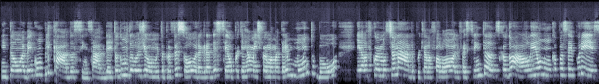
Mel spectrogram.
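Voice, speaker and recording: Projected and raised, a woman's high voice has a bright, sharp tone. She keeps a fairly quick pace at very even loudness. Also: ordinary pitch variation, hardly any pauses. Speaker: law lecturer. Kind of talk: online lecture. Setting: online class.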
